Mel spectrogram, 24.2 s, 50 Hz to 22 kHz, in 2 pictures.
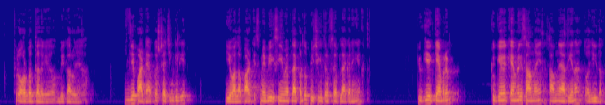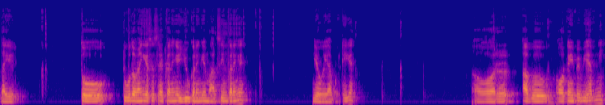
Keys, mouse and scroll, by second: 0.3 shift+middle click, 0.9 scroll down 1, 1.2-2.2 shift+middle drag, 2.2 click, 3.7 KP_Decimal, 4.0 middle click, 4.7-5.9 scroll up 4, 5.9-7.2 middle drag, 7.2 click, 12.9-14.8 drag, 14.8 2, 15.0 click, 15.9 u, 18.3-18.6 scroll down 1, 18.6 scroll up 2, 18.8-19.7 scroll down 1, 19.9 scroll down 10, 20.1 middle click, 20.9-22.2 scroll up 5, 22.9 scroll down 5, 23.6 scroll up 7, 23.9 middle click.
